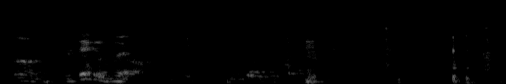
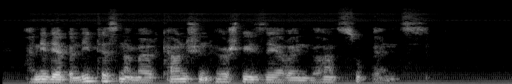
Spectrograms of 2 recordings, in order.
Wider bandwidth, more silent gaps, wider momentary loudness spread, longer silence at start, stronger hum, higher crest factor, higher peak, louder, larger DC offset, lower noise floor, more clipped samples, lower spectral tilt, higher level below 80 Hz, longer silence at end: second, 11 kHz vs 14.5 kHz; neither; about the same, 19 LU vs 19 LU; about the same, 0.15 s vs 0.25 s; neither; first, 26 dB vs 20 dB; second, -30 dBFS vs -2 dBFS; second, -52 LUFS vs -23 LUFS; neither; first, -79 dBFS vs -48 dBFS; neither; about the same, -5.5 dB/octave vs -6.5 dB/octave; second, -78 dBFS vs -46 dBFS; second, 0.05 s vs 0.75 s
